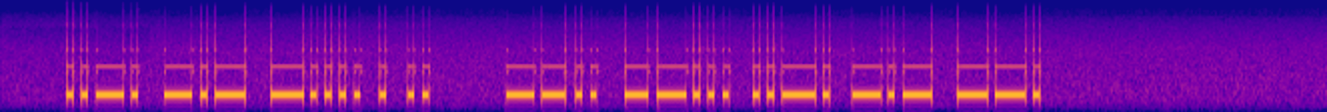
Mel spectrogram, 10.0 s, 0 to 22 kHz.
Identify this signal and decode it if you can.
Morse code, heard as a keyed tone, hand-sent with a bug key, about 22 wpm, 640 Hz. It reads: FK6EI Z7FKG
